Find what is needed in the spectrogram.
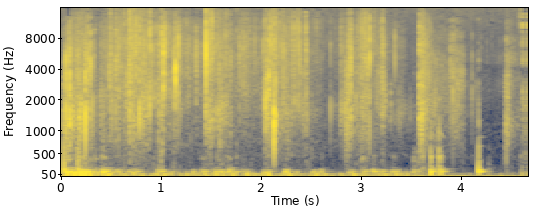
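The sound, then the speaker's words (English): Footsteps walking on a gravel road just out of a forest, with many irregular crunching steps in a steady walking rhythm. Low rumbling handling noise sits underneath. “Okay, now I'm fully on the road, not in the forest at all, so now you'll hear gravel when I walk.”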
